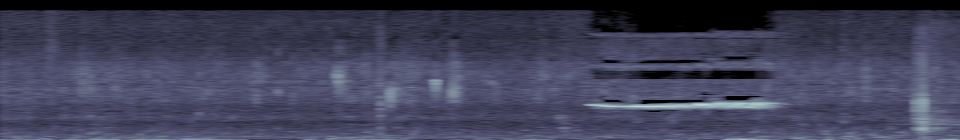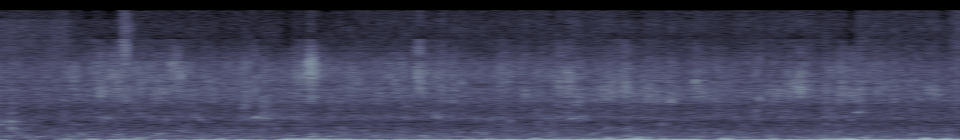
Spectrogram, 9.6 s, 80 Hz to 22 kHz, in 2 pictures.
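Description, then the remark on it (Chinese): A single thin, high whistled call of a white-capped redstart (Chaimarrornis leucocephalus) rings out briefly over the steady rush of a mountain stream, followed by a fainter short note; the water noise dominates throughout. “白顶溪鸲 （学名：Chaimarrornis leucocephalus）是雀形目鹟科的鸟类，体长约19厘米，是黑色及栗色溪鸲。”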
